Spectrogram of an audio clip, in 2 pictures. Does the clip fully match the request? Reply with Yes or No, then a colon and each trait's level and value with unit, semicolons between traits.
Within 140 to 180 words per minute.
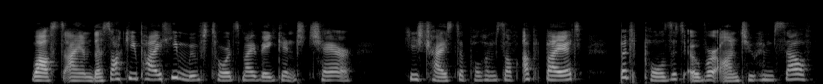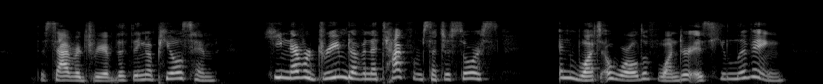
No: average, 190 wpm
